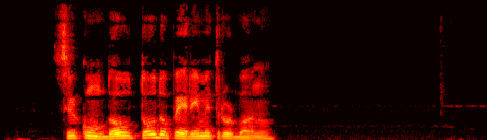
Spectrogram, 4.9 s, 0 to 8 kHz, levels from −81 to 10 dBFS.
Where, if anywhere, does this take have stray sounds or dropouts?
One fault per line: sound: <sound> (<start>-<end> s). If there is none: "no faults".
no faults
